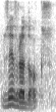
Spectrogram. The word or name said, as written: Zevrodox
